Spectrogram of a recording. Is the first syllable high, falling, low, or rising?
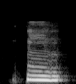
low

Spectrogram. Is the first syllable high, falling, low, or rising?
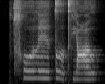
high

